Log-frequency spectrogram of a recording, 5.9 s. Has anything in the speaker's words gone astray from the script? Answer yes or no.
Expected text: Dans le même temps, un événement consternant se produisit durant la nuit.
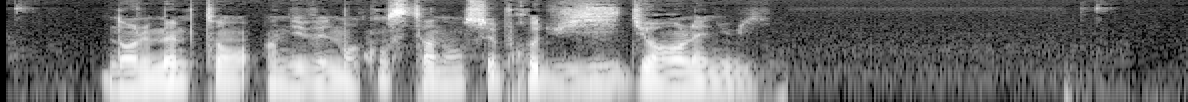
no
